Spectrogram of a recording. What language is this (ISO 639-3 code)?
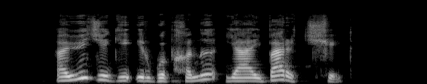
abk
